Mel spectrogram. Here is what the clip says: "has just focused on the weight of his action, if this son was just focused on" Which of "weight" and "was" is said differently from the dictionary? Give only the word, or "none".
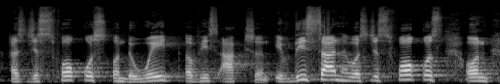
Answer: was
